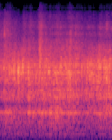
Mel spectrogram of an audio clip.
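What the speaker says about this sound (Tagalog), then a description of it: "Saute all together." Squash sautéing with fish sauce in a hot pan at home, giving a steady close sizzle and crackle with no talking.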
